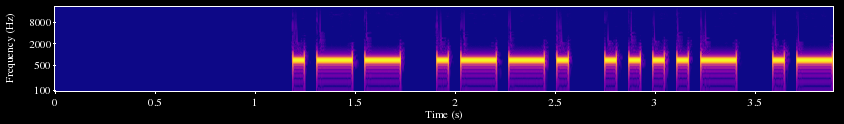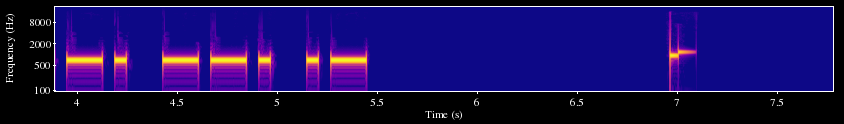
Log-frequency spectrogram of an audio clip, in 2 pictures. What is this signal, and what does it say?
Morse code, heard as a keyed tone, about 20 wpm, 700 Hz. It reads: WP4PGA
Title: USA Call Signs - 6 Characters - 3x Character Spacing - 20wpm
